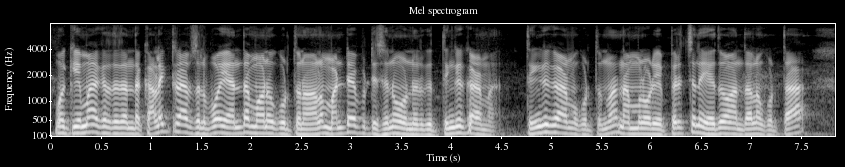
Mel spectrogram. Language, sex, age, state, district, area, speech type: Tamil, male, 45-60, Tamil Nadu, Tiruvannamalai, rural, spontaneous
